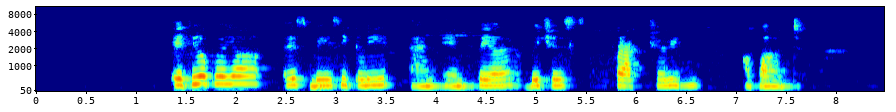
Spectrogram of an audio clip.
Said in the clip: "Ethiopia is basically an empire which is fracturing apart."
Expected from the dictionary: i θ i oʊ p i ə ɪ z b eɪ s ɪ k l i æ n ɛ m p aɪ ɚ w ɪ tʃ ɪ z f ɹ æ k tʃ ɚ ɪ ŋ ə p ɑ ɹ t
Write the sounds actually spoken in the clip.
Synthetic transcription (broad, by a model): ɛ t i oʊ p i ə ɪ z b eɪ s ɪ k l i æ n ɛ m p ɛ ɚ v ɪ tʃ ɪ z f ɹ æ k tʃ ɚ ɪ ŋ ə p ɑ ɹ t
